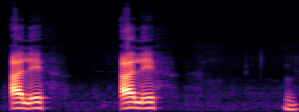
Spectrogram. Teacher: الف کو جلدی پڑھیں، الف کو نہیں کھینچنا ہے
